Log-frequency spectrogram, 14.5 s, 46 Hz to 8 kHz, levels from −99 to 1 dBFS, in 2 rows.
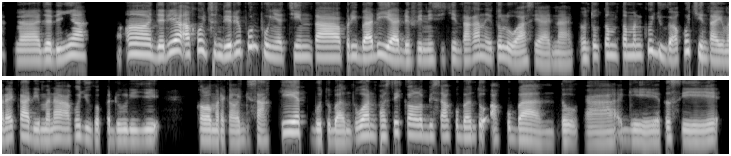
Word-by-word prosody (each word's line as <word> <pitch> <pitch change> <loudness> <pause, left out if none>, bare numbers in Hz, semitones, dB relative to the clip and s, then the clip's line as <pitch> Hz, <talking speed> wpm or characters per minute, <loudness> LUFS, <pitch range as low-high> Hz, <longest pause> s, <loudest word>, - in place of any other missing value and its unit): Nah, 140 0 +1
jadinya 155 +8 +2 0.4
heeh, 220 0 +5
jadinya 220 +10 +5
aku 245 +5 +3
sendiri 200 +1 +2
pun 360 +7 0
punya 195 - -1
cinta 180 -2 +3
pribadi 185 +1 +4
ya, 145 - +7
definisi 145 +1 -5
cinta 145 -2 -2
kan 185 -1 -1
itu 155 - -7
luas 125 -4 +1
ya 115 -3 -2
nah 115 -1 -5
untuk 160 +4 -4
tem 205 0 -2
temanku 200 +6 -2
juga 195 -8 -1
aku 260 - 0
cintai 165 - 0
mereka 145 +5 +1
di 130 - -2
mana 135 +2 0
aku 170 +5 -5
juga 140 -4 -5
peduli, 125 0 -3 0.3
kalau 130 -1 +3
mereka 120 -1 -3
lagi 125 - -16
sakit 215 - +1
butuh 125 0 -3
bantuan 140 +10 +1
pasti 165 +6 -4
kalo 175 -3 0
bisa 165 0 -3
aku 165 - -12
bantu, 155 -1 -2
aku 135 - -5
bantu 120 -3 -1
Kak, 110 +3 -6
gitu 115 +1 -4
sih. 120 0 -3
155 Hz, 190 wpm, -24 LUFS, 125-185 Hz, 0.4 s, ya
